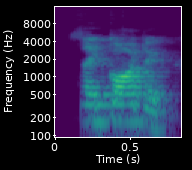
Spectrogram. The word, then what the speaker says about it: psychotic: In English, all the words that starts with PS have a silent P, like psalm, psalter, psychology, psychic, psychotic, and pseudo.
